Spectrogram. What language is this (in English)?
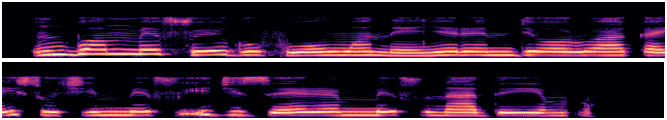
Igbo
